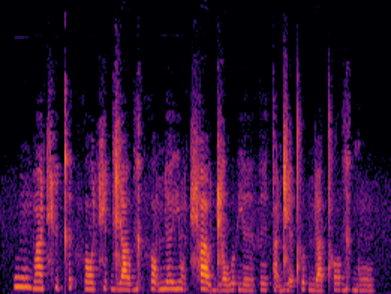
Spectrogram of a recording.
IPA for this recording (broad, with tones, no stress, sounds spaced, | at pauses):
w ũ˦ b ã˨ t͡ɕʰ ḭ˦˨ kʰ ɪ˦ ʔ θ ɔ˨ t͡ɕ ɪ˦ ʔ d͡ʑ a˨ ʊ̯ ɡ ɪ˦ ʔ θ ɔ̰˦˨ ɲ ɛ˦ j ũ˦˨ t͡ɕʰ a̰˦˨ ʊ̯ d͡ʑ ɔ˨ w ʊ˦ ʔ j e˨ ɪ̯ θ e˦ t ã˦˨ d͡ʑ ɛ̰˦˨ tʰ ʊ˦ ʔ ɲ ä˨ tʰ ɔ˦ ɡ ɪ˦ ʔ ɡ ũ˨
